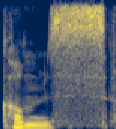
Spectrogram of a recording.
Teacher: You can start losing your voicing and it changes to back to an S. Comes. So comes to the end.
